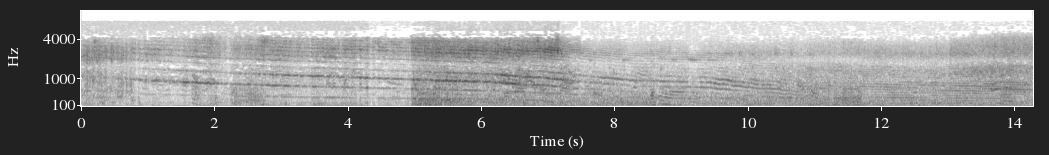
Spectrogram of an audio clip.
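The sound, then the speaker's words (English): An ambulance siren wails in the distance with rising and falling tones, growing louder as it approaches. Steady background noise runs beneath it. “In the distance, the ambulance.”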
